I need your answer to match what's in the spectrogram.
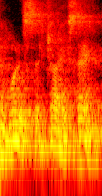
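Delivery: ordinary talk, nothing marked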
